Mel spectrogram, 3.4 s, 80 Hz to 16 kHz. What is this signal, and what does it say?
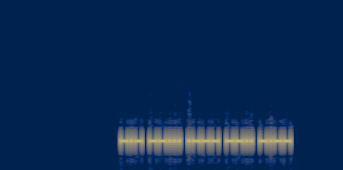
Morse code, heard as a keyed tone, about 50 wpm, 700 Hz. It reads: K7JZY
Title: USA Call Signs - 4x Character Spacing - 50wpm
